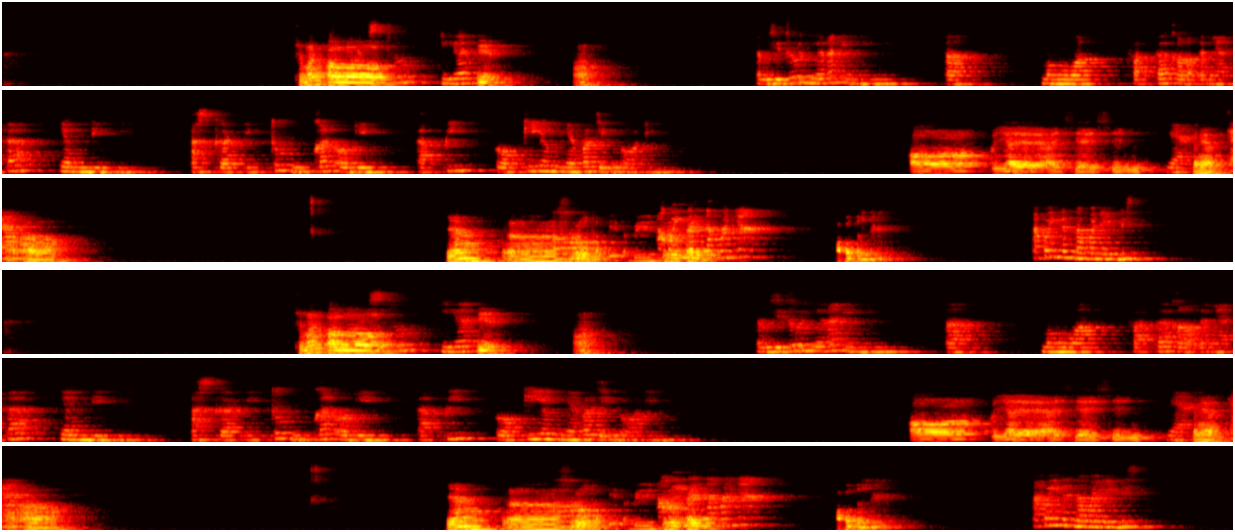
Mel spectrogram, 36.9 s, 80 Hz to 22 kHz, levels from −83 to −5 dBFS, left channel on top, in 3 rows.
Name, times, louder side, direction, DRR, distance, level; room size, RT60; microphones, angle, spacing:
voice 1, 2.9-3.8 4.7-4.9 5.7-5.9 21.4-23.7 24.2-25.2 29.1-31.7 33.0-33.2, left 1 dB, 15° left, -3 dB, 2.1 m, -27 dB
voice 2, 3.5-4.1 4.4-4.7 7.5-8.9 9.4-9.7 10.4-10.8 11.3-12.5 12.9-13.6 14.2-16.1 16.5-16.9 17.2-19.0 23.9-24.2 24.6-24.9 30.1-30.5 31.2-32.1 33.2-33.4 34.9-35.9, left 1 dB, 50° left, -5 dB, 5.4 m, -35 dB
13.0 x 12.5 x 3.4 m, 0.81 s
head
